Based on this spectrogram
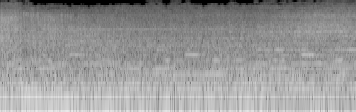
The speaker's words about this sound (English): Blast off!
